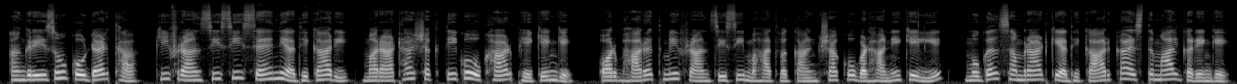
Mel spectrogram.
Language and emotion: Hindi, neutral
